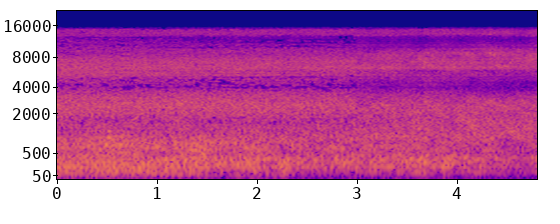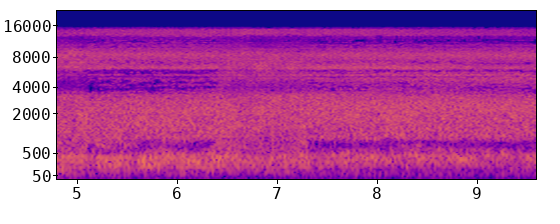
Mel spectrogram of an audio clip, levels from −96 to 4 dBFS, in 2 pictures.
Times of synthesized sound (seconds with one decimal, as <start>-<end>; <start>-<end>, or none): 3.0-5.1; 6.4-7.3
